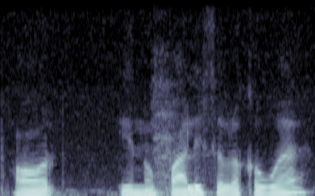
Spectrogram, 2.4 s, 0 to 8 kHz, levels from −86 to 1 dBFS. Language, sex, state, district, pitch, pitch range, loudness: Hindi, male, Bihar, Patna, 140 Hz, 130-145 Hz, -15 LUFS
